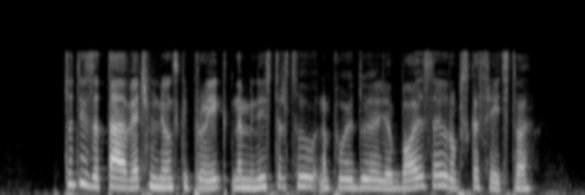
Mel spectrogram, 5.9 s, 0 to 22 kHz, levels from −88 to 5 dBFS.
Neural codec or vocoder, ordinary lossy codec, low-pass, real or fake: codec, 16 kHz, 4 kbps, X-Codec, HuBERT features, trained on general audio; none; 7.2 kHz; fake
